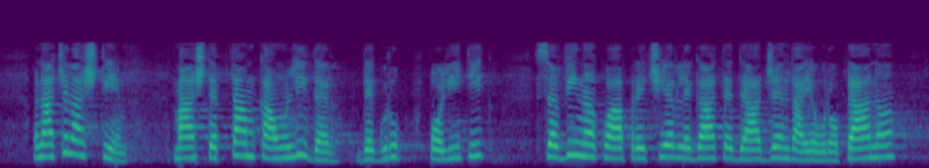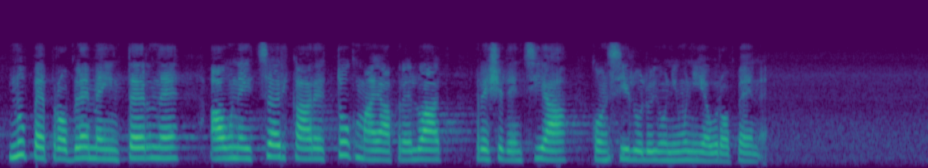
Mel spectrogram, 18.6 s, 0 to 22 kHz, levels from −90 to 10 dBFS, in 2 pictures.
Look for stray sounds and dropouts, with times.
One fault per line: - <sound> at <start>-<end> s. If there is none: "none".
none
